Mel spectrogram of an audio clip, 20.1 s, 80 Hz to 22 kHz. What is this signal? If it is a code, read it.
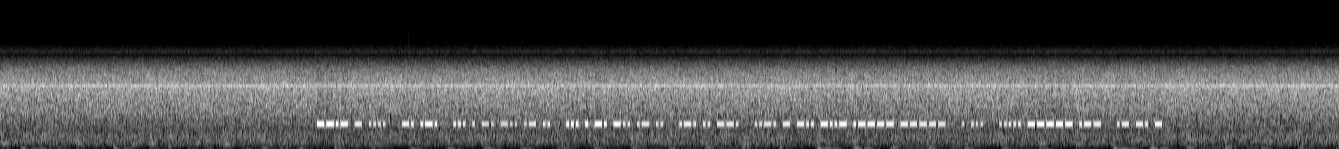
Morse code, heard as a keyed tone, machine-sent, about 34 wpm, 750 Hz, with radio static, fading and a steady whistle near 2160 Hz. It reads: QTH NR SENDAI SENDAI RIG FTDX10 ES 50W ANT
